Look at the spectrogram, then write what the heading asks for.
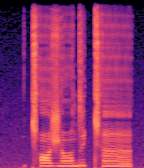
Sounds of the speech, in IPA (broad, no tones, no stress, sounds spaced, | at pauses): cʰ ɑ ʒ ɑ̃ d ɯ cʰ æ̃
